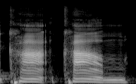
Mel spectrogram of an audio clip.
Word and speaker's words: calm: And this word, for instance, say calm. But you have the letter L. It's not pronounced.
